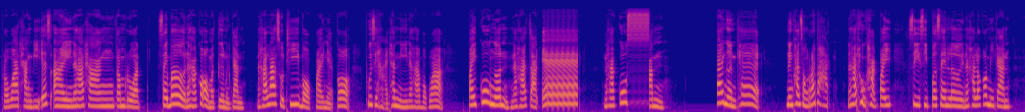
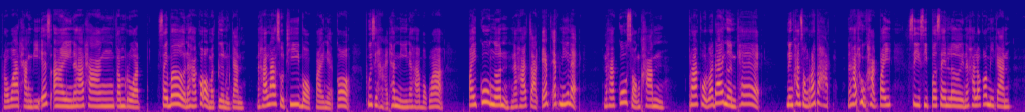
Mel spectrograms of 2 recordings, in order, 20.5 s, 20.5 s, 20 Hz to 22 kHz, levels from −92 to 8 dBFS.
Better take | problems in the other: second | audio freezing; at 11 s for 0.5 s, at 13 s and at 14 s for 0.5 s

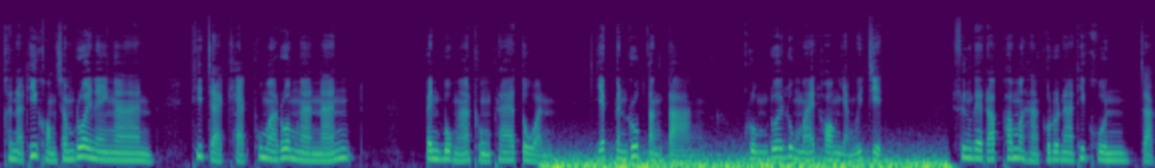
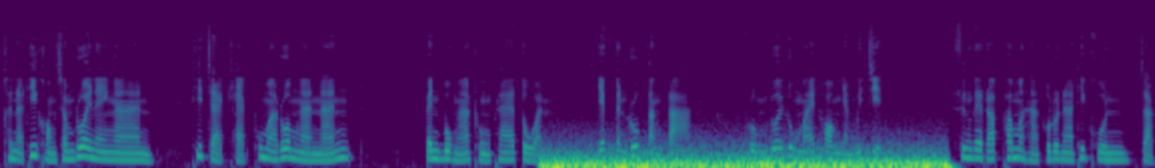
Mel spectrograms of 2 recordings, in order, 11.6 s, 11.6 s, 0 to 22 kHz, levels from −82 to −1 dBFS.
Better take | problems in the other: first | wind noise on the microphone; heavy; from 5.5 to 9.5 s; 1 dB below the speech; occasional gusts in the first

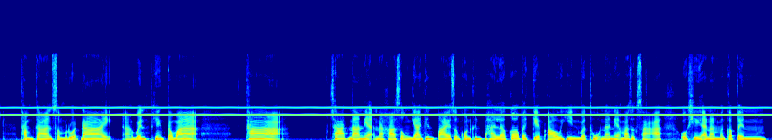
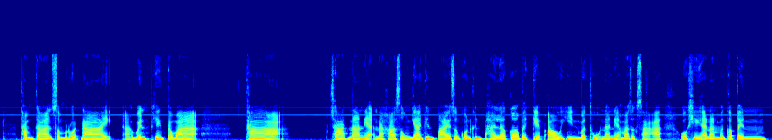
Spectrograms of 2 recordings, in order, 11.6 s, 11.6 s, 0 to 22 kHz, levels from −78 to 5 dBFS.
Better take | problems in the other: second | high-pitched whine; loud; throughout; 4 kHz, 9 dB below the speech; faint in the second

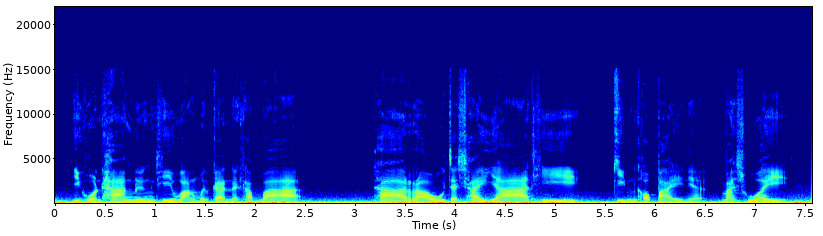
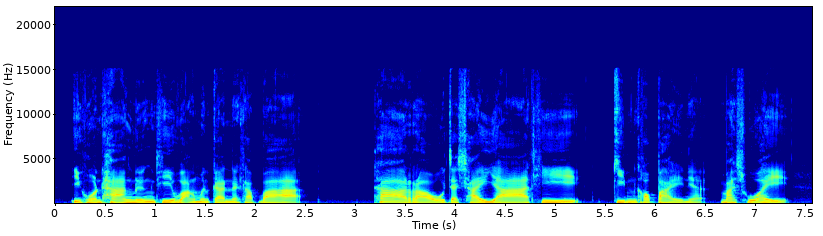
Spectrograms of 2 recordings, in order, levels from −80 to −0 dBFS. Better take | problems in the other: second | wind noise on the microphone; occasional gusts; 15 dB below the speech

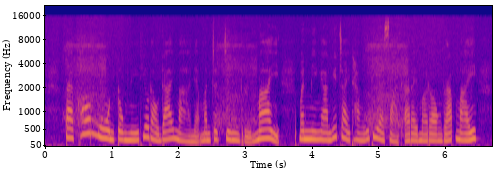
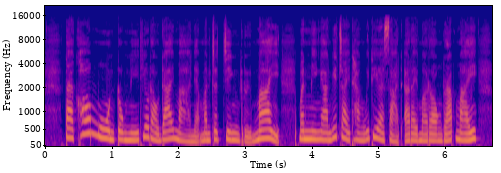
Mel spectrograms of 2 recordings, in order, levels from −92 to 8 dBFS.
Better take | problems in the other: second | hiss; noticeable; throughout; 15 dB below the speech

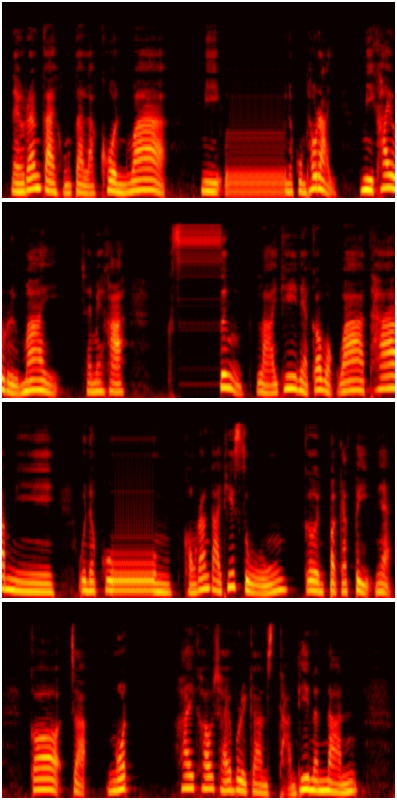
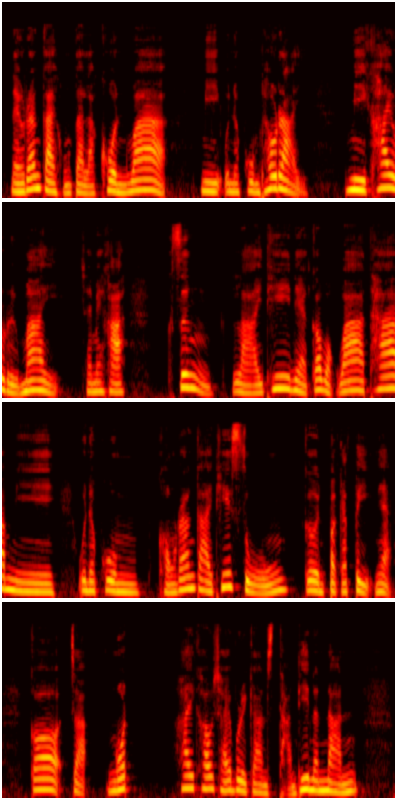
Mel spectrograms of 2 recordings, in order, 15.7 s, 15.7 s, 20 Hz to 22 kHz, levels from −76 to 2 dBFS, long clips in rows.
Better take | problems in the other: second | audio freezing; at 2.5 s for 0.5 s, at 5.5 s and at 9 s

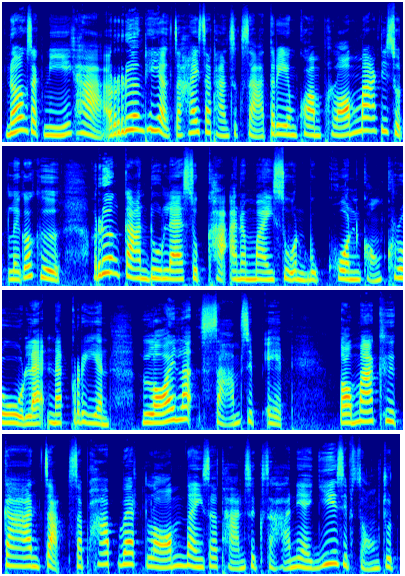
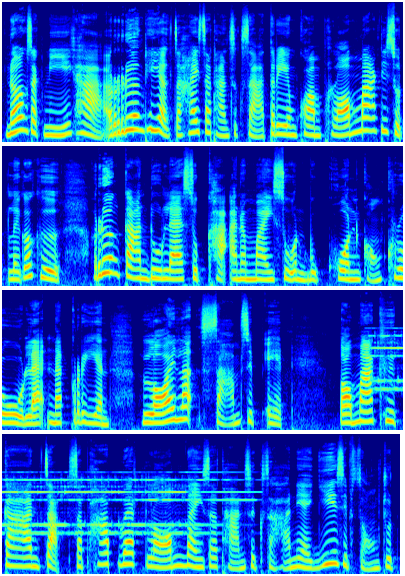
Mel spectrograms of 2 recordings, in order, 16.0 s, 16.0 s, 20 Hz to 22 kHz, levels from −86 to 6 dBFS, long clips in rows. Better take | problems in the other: first | phone ringing; noticeable; from 12 to 15 s; peak 6 dB below the speech

